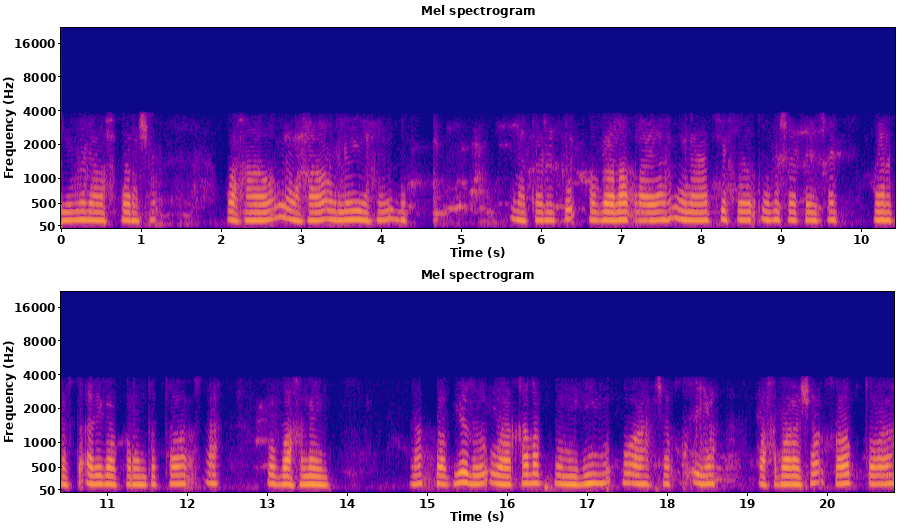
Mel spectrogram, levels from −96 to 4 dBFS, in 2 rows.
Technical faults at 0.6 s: G.729 codec

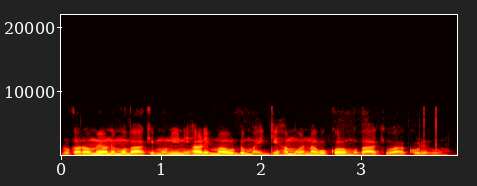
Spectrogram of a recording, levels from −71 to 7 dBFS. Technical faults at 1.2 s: none

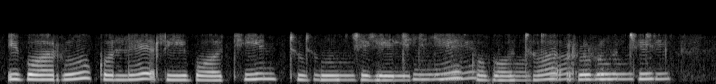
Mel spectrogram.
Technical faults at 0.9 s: Opus voice compression

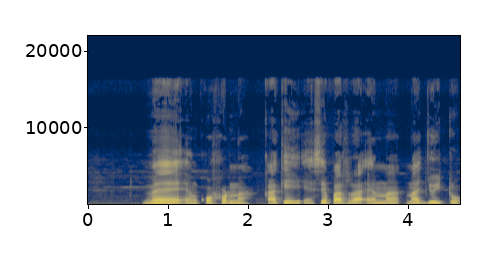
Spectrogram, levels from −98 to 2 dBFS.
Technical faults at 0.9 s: none

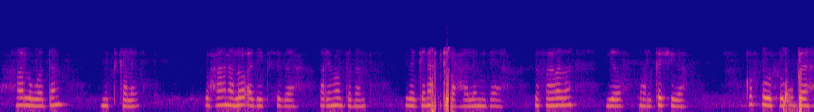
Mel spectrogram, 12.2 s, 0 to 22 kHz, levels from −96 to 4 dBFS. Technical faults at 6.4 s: GSM full-rate codec; GSM bit errors

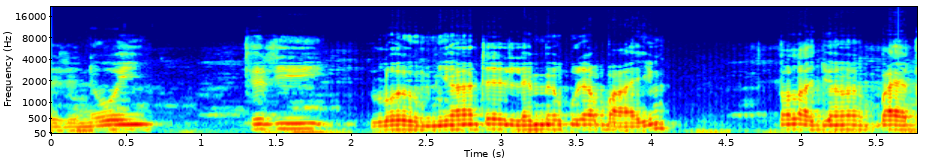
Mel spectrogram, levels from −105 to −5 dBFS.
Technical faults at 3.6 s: overlap-add ripple

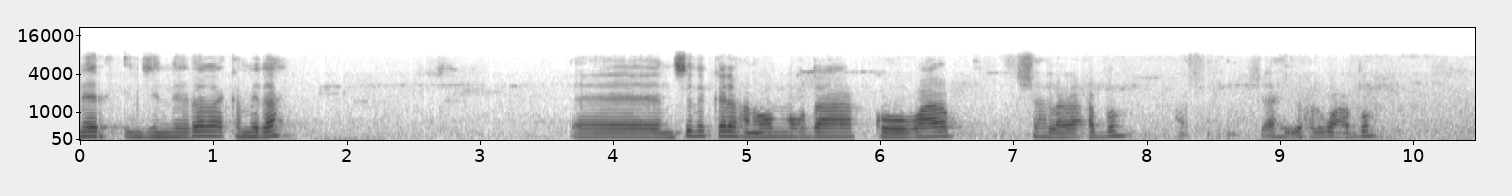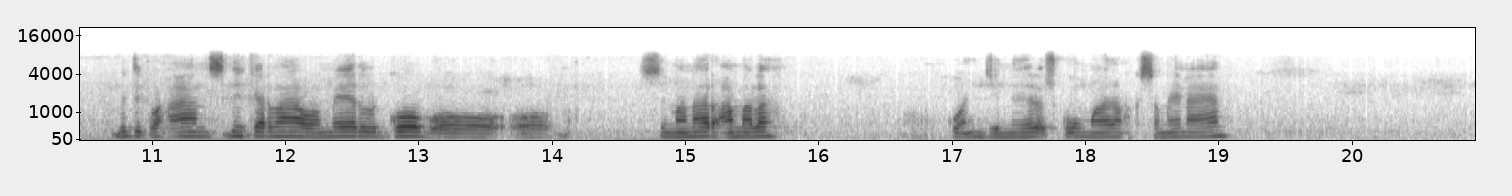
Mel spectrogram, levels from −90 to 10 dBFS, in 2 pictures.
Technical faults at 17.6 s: Opus voice compression

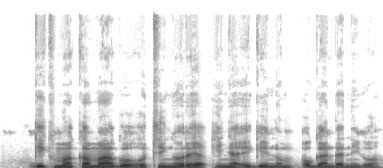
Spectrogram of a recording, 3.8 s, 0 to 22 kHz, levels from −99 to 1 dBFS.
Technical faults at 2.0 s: burst of packet loss

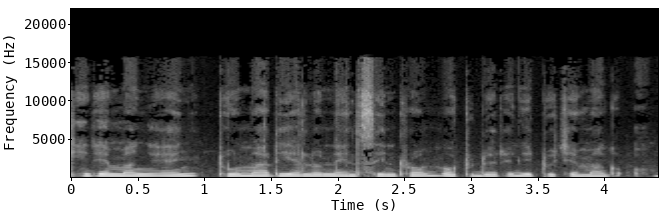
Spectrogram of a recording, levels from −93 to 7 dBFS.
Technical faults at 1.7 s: none

